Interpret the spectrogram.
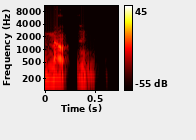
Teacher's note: Or you can say mountain with a syllabic consonant.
